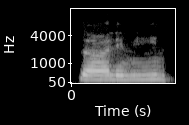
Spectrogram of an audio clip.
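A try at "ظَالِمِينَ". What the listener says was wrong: ज़ालिमीन, ज़ा को मोटा करे आप।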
